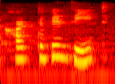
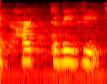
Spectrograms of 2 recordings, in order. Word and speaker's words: carte de visite: a CDV photograph is it's called a cart to visit now that is a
